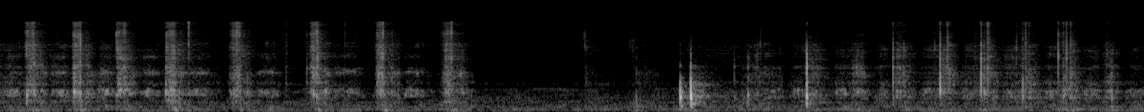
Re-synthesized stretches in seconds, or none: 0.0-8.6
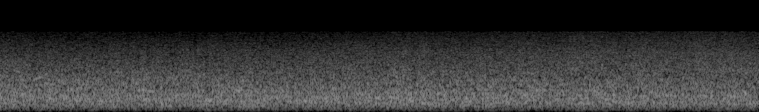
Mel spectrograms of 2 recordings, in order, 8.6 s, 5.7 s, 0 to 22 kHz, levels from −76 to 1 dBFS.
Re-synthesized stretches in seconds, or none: 1.4-2.0; 2.7-3.8; 4.3-4.8

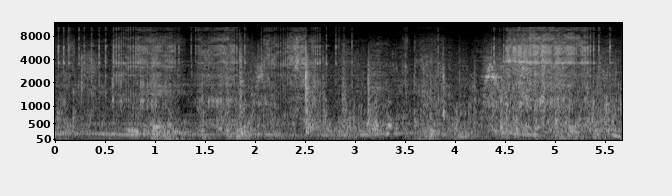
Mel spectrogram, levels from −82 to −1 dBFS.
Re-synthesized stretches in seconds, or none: 0.0-4.1; 4.9-5.7

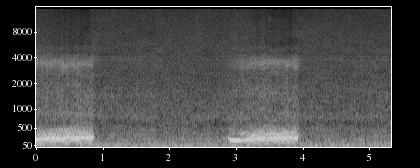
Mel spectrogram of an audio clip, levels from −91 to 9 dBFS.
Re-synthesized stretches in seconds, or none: 0.4-1.9; 2.4-5.3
